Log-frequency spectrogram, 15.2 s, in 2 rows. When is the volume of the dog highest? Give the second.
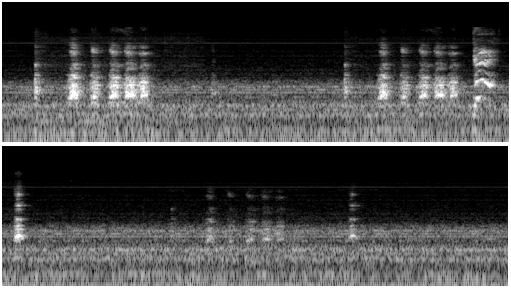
2 s.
